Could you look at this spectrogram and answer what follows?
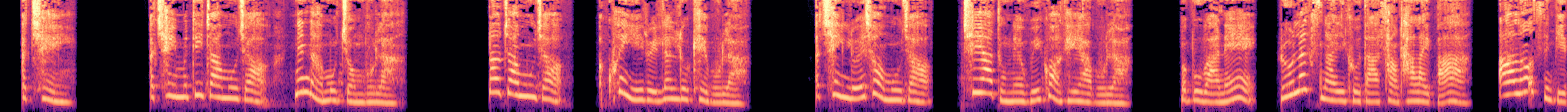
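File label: Burmese Female TVC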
